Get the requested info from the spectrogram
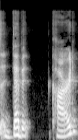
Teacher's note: when we speak quickly, the T at the end disappears, a debit card.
